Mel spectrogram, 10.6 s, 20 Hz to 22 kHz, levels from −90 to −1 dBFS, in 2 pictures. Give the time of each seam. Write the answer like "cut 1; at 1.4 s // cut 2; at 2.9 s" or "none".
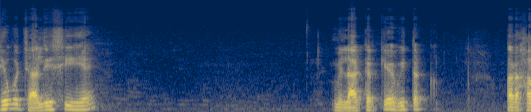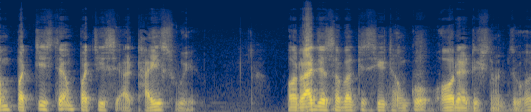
none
